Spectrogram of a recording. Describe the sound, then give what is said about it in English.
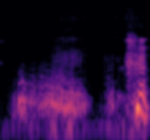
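A person imitates a cat's purr with a low, rolling throaty rumble lasting nearly a second, followed by a shorter, breathier rasp. Moderately loud, with no words spoken. “Baby, when I'm purring, I'm happy.”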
